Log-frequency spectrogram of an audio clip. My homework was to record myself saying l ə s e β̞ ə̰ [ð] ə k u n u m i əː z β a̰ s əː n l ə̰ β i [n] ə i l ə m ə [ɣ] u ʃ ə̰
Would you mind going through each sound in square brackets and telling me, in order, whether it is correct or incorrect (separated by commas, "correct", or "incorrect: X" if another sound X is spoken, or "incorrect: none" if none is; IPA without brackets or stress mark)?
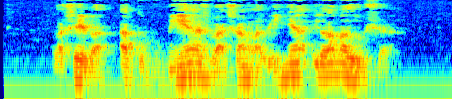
incorrect: none, incorrect: ɲ, incorrect: ð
